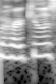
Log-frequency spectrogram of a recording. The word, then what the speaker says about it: Herculyse: I am Hercules on all platforms. The only craziness is the spelling. It's Herculyse. So not spelled like normal Hercules, but Otherwise, L you're Y gonna get S the E.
